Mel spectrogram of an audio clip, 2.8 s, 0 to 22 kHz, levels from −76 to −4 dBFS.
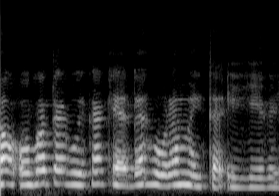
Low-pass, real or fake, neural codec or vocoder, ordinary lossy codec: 14.4 kHz; fake; codec, 44.1 kHz, 2.6 kbps, SNAC; AAC, 96 kbps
